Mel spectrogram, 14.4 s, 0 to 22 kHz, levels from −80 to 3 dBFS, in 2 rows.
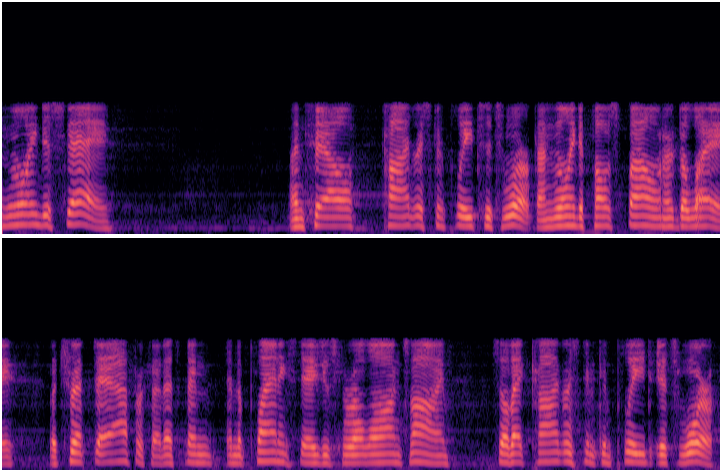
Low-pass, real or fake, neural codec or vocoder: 3.6 kHz; fake; codec, 24 kHz, 1 kbps, SNAC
